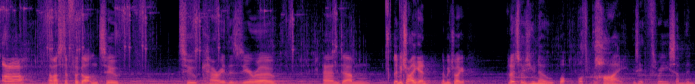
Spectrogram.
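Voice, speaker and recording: Man acting bumbling, high-pitched little robot helper Wheatley. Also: expressive, moderate pace, over music, lightly acted. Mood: eager, muddled. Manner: rambling, stammering, self-correcting, flustered. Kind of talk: video game character acting.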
